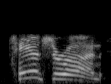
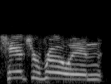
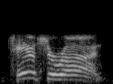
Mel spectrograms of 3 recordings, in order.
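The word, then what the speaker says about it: Tancharoen: the name yes tantruron it's tanzaron not chandra rowan not tatra robert van brand tancheron get it right jesus thank you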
